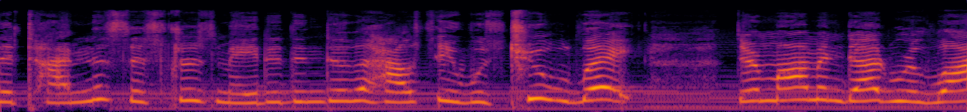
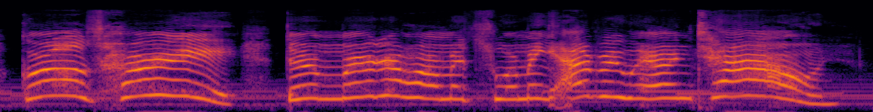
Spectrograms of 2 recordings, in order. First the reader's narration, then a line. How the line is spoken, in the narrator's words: They yelled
